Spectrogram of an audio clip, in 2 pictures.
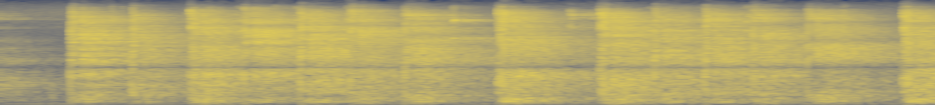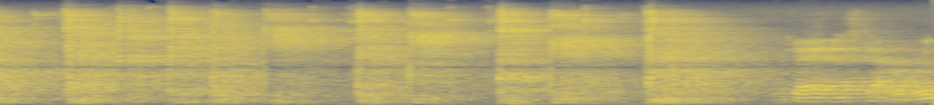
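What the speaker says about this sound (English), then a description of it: "One more time, Texas Tap." Texas Tap clogging step on a hard floor, crisp rhythmic taps and stomps repeating in quick syncopated groups, loud and close, with no talking over them.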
